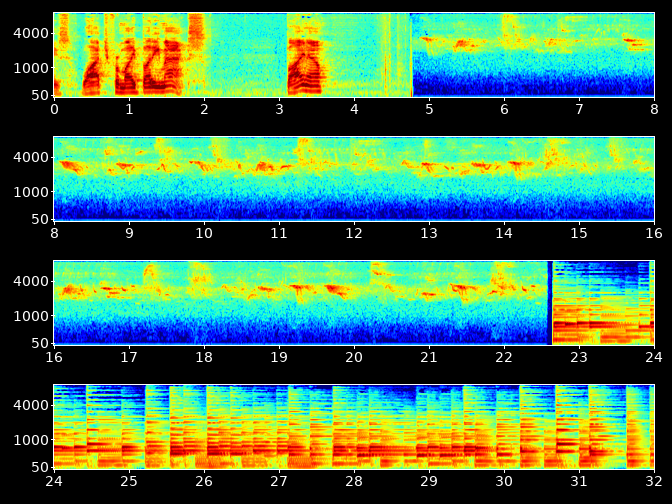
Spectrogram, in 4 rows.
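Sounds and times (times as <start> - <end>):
small birds chirping: 4.8 - 22.6.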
